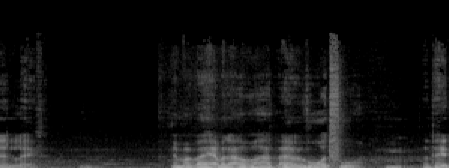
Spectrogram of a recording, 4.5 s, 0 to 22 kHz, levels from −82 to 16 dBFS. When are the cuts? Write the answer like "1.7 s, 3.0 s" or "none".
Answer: 1.6 s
